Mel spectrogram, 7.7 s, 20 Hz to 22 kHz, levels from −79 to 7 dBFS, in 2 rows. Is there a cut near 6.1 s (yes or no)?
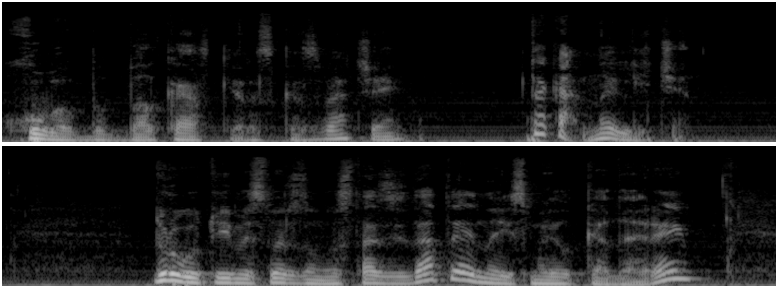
no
